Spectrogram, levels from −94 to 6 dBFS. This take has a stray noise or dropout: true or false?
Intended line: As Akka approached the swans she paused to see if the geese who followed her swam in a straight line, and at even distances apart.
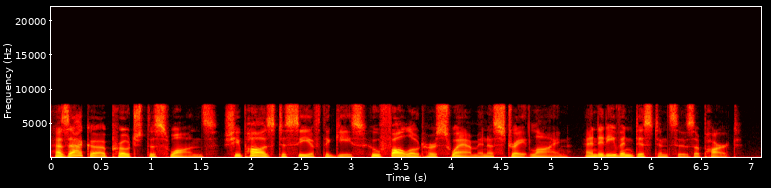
false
